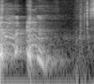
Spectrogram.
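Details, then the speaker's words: Two short, moist coughs bringing up small bits of sputum, from a person with bronchiectasis and NTM infection during lung clearance with nebulized hypertonic saline and a flutter PEP device. "it's finished okay so i've coughed up just a little bit there and a bit more just little bits now probably wouldn't be any good for a sample unless you were really desperate"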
